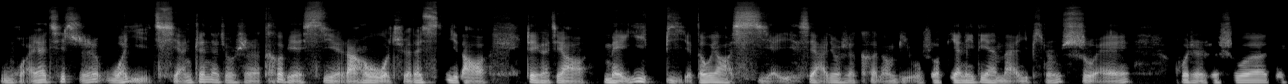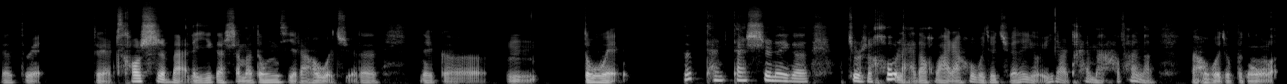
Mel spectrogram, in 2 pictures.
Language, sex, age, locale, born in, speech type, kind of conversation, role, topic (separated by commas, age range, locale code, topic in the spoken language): Chinese, male, 35-39, zh-CN, China, conversation, unstructured, none, 你平时是怎么管理自己的钱的？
